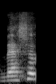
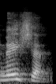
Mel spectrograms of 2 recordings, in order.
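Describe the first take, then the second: First: The first vowel is not an 'ay' glide. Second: The first vowel is an 'ay' glide. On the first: The speaker calls it wrong. "ন্যাশন না বলে" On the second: The speaker calls it right. "বলতে হবে নেশন, মানে এর উচ্চারণটা এই হয়ে যাচ্ছে"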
